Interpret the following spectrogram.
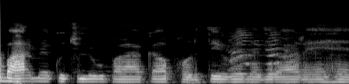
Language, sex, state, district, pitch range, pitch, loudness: Hindi, male, Jharkhand, Ranchi, 115-130 Hz, 120 Hz, -21 LUFS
